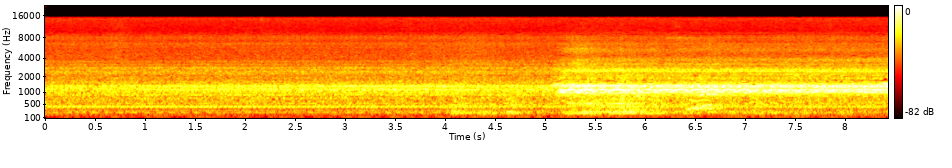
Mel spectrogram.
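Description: A faint steady hum, then a louder steady motor whir, like an electric fan or other small appliance, that comes on suddenly about five seconds in and keeps running.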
